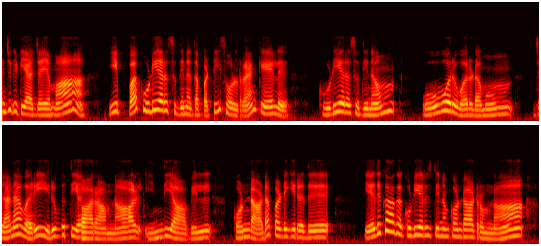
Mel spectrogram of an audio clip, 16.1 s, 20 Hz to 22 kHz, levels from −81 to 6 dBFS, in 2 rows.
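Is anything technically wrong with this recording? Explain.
Yes. The speech has dropouts from lost packets, clustered between 8.9 and 10.1 s.

Burst of packet loss at 8.88–8.96 s and again at 9.88–9.96 s: each time about 60 ms of audio in a row failed to arrive in time. The receiver kept extending the last sound it had and turned it down across the gap, so a held buzz or fading hiss stands where the real audio should be. The speech then resumes, with that stretch gone.

Short concealed packet loss at 8.96–9.00 s, 9.20–9.26 s, 9.96–10.00 s and 10.04–10.07 s: smaller holes of about 20 ms, and 40 ms at 9.20 s, never reached the decoder in time. Each was patched by continuing the preceding sound, from its pitch when voiced and as shaped noise otherwise, then blended back into the real signal. These are heard as brief smears or wobbles, and a short consonant can vanish. Two follow directly on the bursts, stretching the damage. 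The audio passed through a call path whose codec sound points to G.722 at 64 kbps, with nothing above 8 kHz.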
